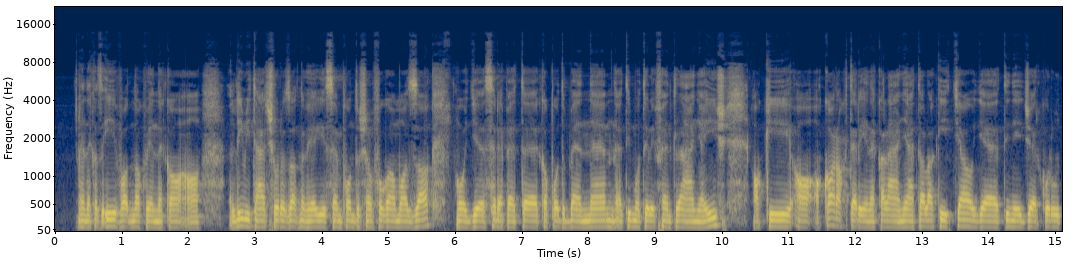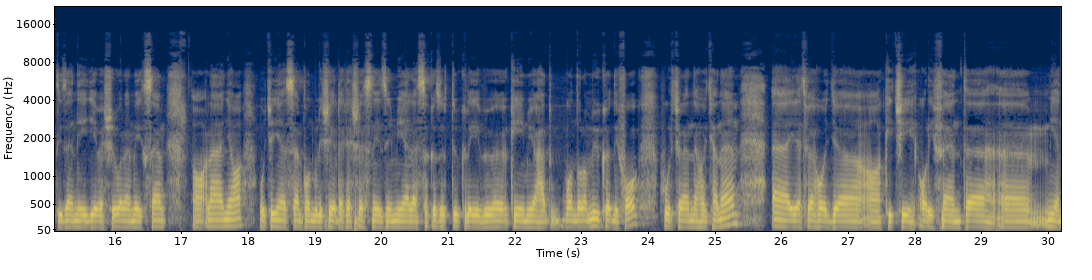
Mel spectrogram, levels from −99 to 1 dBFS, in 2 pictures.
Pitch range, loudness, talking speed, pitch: 100-110 Hz, -18 LUFS, 135 wpm, 105 Hz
